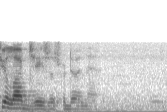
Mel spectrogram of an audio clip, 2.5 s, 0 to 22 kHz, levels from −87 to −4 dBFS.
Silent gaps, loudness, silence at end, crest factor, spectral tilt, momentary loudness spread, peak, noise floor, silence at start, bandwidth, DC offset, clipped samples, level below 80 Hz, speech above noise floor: none; -34 LUFS; 0 s; 20 dB; -7 dB/octave; 26 LU; -16 dBFS; -56 dBFS; 0 s; 4.9 kHz; 0.2%; under 0.1%; -60 dBFS; 22 dB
